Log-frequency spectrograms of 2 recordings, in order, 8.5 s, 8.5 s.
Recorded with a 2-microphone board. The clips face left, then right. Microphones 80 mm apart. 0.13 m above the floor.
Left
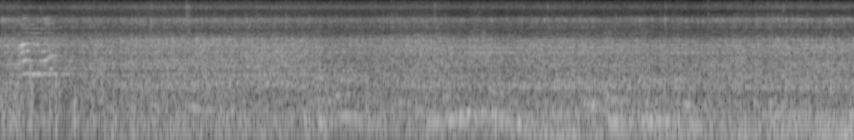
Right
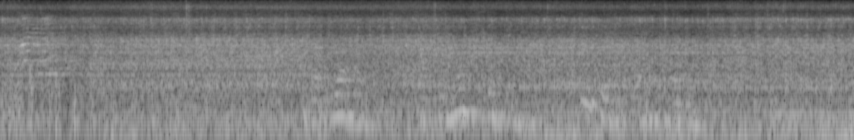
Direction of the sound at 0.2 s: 50° left (ahead or behind).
